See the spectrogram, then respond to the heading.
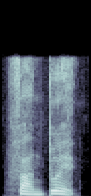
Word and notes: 反对: fǎn duì

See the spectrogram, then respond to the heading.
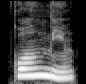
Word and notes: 光明: guāng míng

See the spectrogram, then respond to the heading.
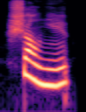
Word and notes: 少女: shào nǚ

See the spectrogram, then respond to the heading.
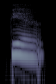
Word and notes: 便: biàn

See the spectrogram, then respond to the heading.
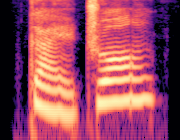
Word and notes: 改装: gǎi zhuāng

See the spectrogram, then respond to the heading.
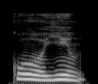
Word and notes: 过硬: guò yìng

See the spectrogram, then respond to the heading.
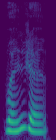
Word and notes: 文人: wén rén

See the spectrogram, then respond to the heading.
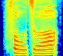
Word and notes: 否则: fǒu zé

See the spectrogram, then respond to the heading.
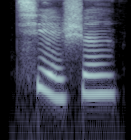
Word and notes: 切身: qiè shēn

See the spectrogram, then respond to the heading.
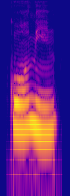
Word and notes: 国民: guó mín

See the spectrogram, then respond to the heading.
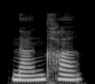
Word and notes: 难堪: nán kān

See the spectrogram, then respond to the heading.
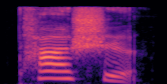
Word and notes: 踏实: tā shi

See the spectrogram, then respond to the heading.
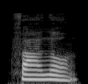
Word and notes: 发愣: fā lèng

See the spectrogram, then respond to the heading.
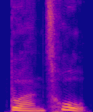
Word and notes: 短促: duǎn cù

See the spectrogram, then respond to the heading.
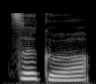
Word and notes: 资格: zī gé

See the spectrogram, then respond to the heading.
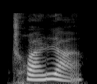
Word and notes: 传染: chuán rǎn

